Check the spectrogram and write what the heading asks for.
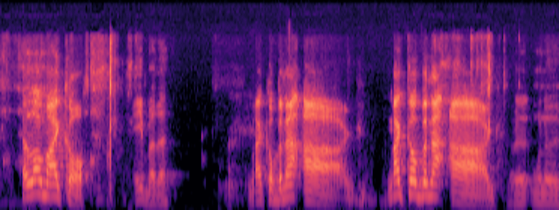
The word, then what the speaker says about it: Banaag: I love his name, Michael Banaag. McBang. He even does it right, like in with Tagalog, with Filipino, like the second syllable has to be pronounced higher. So that's.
